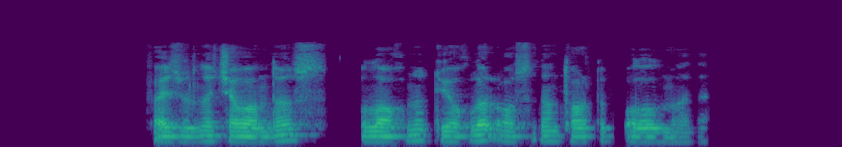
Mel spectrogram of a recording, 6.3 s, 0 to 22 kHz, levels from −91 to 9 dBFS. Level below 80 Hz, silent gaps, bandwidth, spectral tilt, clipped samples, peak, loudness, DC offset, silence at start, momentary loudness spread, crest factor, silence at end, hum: -74 dBFS; 2.48-2.71 s, 4.63-4.69 s; 8 kHz; -5 dB/octave; under 0.1%; -14 dBFS; -31 LUFS; under 0.1%; 1.15 s; 11 LU; 20 dB; 1 s; none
